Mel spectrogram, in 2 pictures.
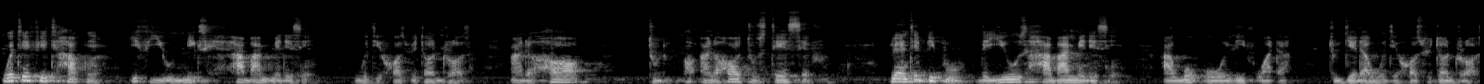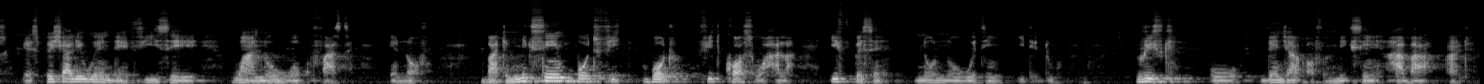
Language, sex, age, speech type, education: Nigerian Pidgin, male, 30-45, spontaneous, tertiary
